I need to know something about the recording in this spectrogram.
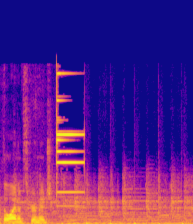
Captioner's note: electronic beep; upbeat music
